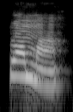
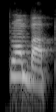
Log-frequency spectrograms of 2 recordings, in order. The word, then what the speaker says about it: plumber: The B in plumber is silent. Please let us always pronounce this word properly. Most of us, average Nigerian will call this plumber. In fact, I've I've heard this a lot. Plumbumber. Plumber. It's not plumber. Please. The proper word is plumber.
